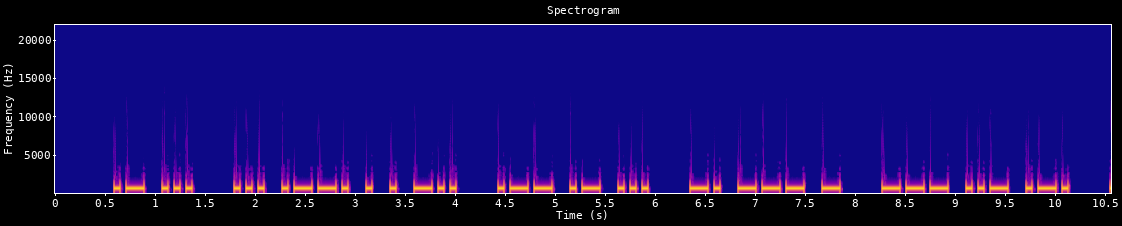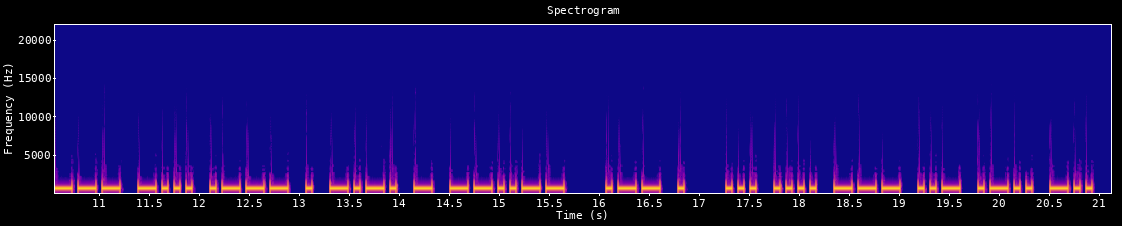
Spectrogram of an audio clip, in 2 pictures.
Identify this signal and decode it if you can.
Morse code, heard as a keyed tone, about 20 wpm, 700 Hz. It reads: AS SPEED WAS NOT OUR OBJECT, WE SHOULD
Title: Sentences from Top 800 Words 20wpm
